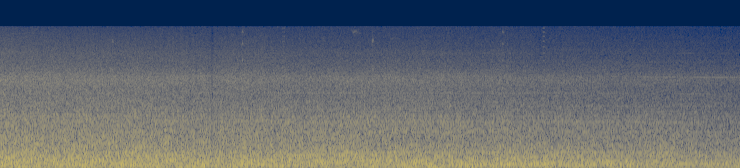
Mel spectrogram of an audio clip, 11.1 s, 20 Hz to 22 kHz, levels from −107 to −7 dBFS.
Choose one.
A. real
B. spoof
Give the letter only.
A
